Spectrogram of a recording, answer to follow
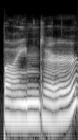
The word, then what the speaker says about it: Binder: So Binder rhymes with finder.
